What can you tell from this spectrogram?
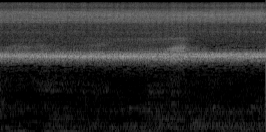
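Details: Cicada chorus from countryside trees in the Dominican Republic: an unbroken, piercing high whine that briefly swells louder near the middle before settling back to an even drone.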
